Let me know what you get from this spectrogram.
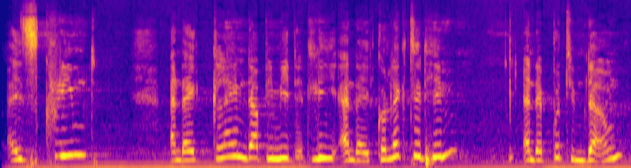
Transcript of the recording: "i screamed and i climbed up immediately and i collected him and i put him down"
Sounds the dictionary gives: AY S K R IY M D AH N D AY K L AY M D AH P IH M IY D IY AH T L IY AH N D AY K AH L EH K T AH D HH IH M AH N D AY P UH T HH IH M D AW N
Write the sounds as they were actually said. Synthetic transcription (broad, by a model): AY S K R IY M D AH N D AY K L AY M D AH P IH M IY D IY AH T L IY AH N D AY K AH L EH K T AH D HH IH M AH N D AY P UH T HH IH M D AW N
